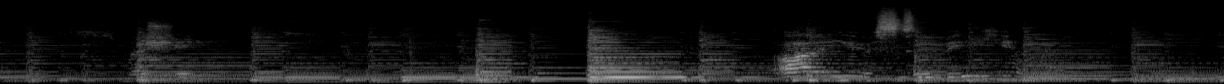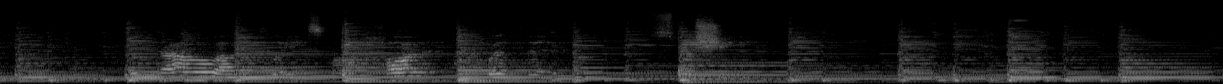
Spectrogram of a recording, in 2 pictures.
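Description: Acoustic guitar strummed in a steady chord pattern: an instrumental break in the song, with no lyrics sung.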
